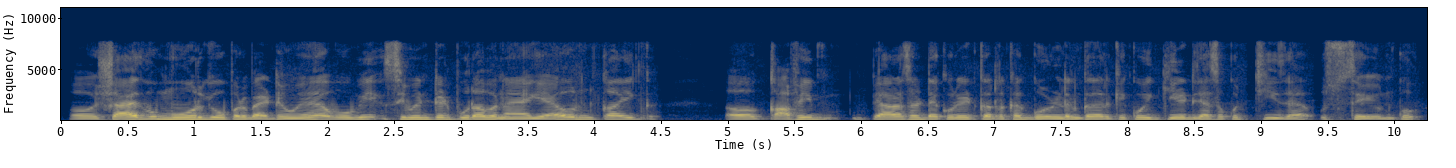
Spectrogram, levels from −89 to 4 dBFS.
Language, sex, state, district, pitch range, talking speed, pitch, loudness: Hindi, male, Uttar Pradesh, Deoria, 145-170 Hz, 215 wpm, 155 Hz, -25 LUFS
